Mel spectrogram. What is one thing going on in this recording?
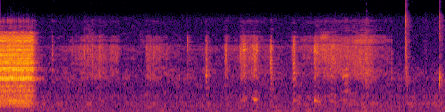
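A small radio crackles and hisses with static in bursts while being tuned.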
